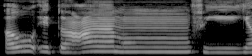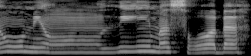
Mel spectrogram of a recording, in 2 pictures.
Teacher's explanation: غین کو اس کے مخرج سے ادا کرتے ہوئے پر کریں گے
